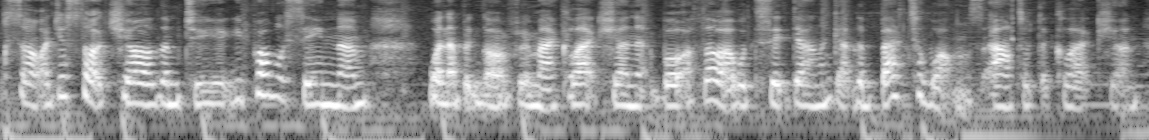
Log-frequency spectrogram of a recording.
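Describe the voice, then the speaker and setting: A woman's voice: a little high, fairly even intonation, fairly quick, creaky, sharp tone, soft background music. A British woman talking casually to her viewers as a beauty vlogger, in a rambling, chatty way. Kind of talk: casual chatty makeup vlog.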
